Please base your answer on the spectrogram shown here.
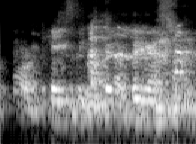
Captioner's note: laughter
